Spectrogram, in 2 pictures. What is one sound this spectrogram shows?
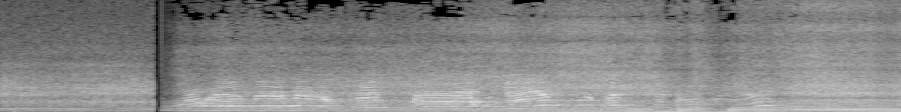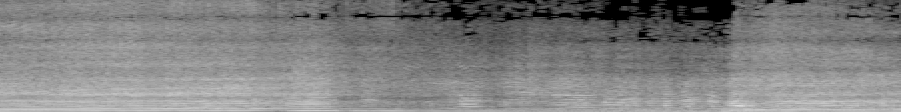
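A rally car engine whines through gear shifts while accelerating away.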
